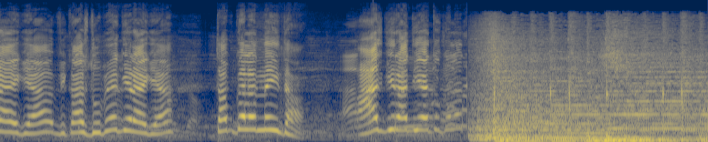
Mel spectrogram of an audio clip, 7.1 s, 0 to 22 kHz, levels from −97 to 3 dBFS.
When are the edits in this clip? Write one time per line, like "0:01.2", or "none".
none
